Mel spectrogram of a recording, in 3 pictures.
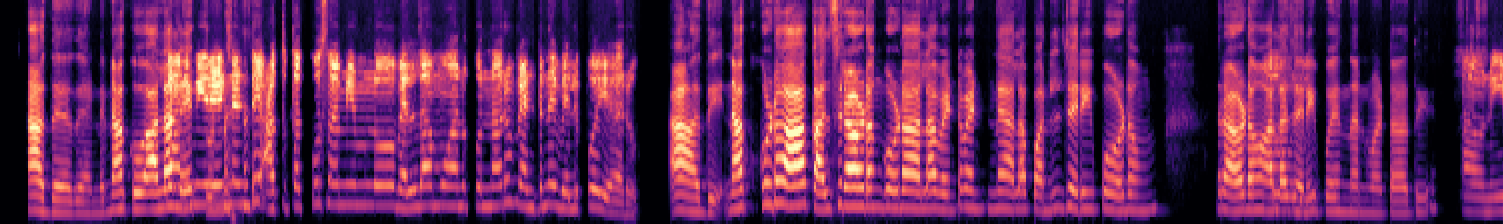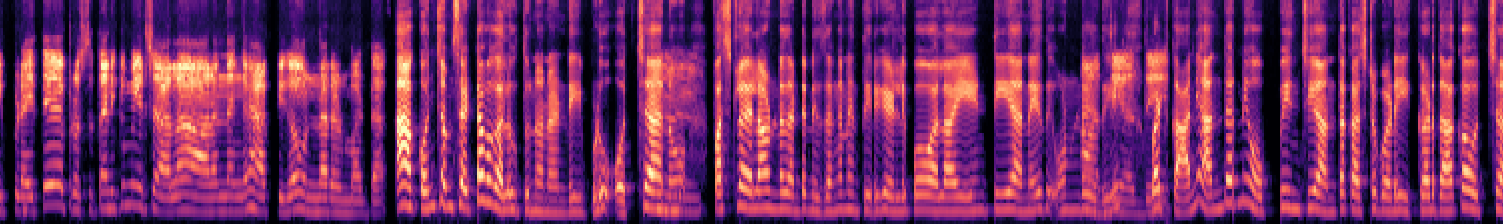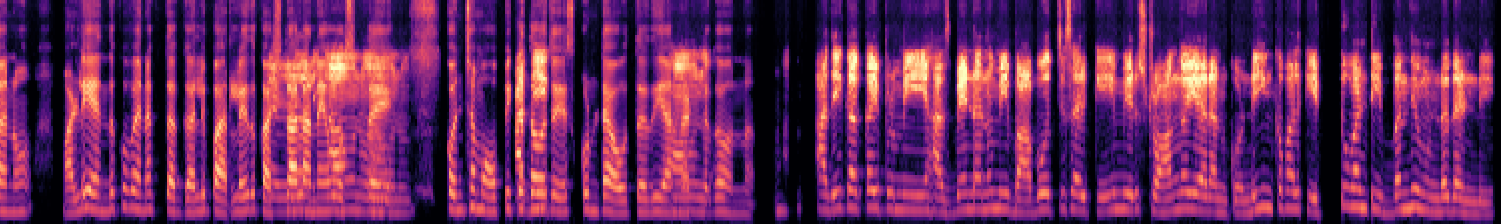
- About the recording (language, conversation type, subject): Telugu, podcast, స్వల్ప కాలంలో మీ జీవితాన్ని మార్చేసిన సంభాషణ ఏది?
- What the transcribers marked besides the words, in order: tapping; chuckle; other background noise; in English: "హ్యాపీగా"; in English: "సెట్"; in English: "ఫస్ట్‌లో"; in English: "బట్"; sniff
